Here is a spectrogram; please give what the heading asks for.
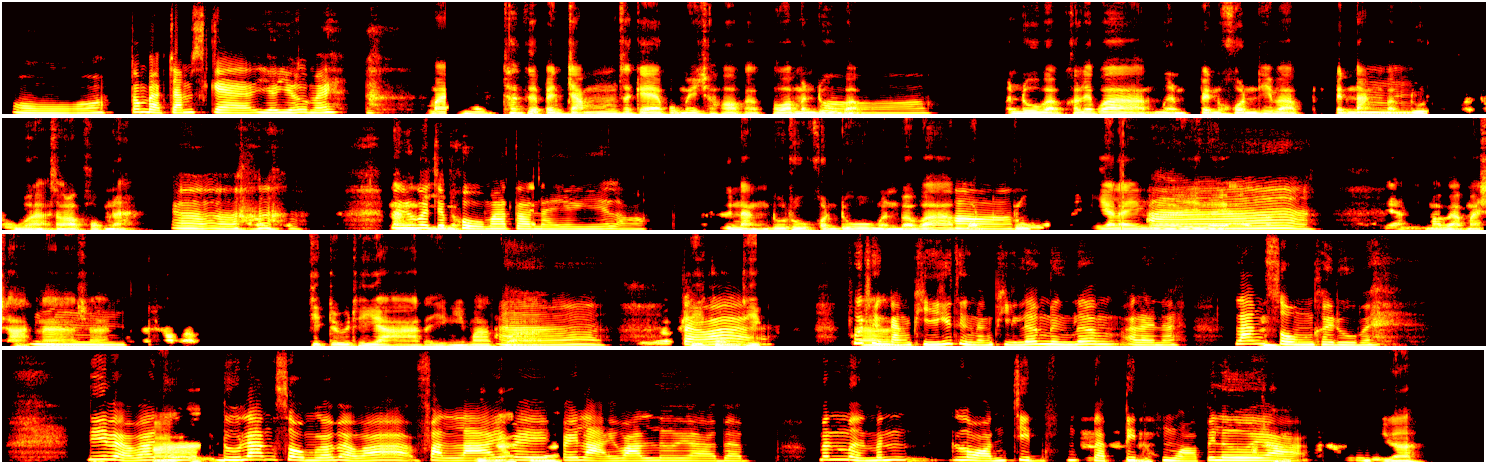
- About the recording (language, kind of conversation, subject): Thai, unstructured, ถ้าคุณต้องเลือกงานอดิเรกใหม่ คุณอยากลองทำอะไร?
- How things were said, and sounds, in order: in English: "Jump scare"; chuckle; distorted speech; in English: "Jump scare"; mechanical hum; chuckle; tapping; other noise; other background noise; chuckle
